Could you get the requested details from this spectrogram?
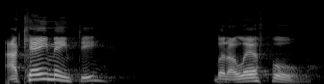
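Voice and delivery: loud rousing preacher delivery; preaching loud. Acted.

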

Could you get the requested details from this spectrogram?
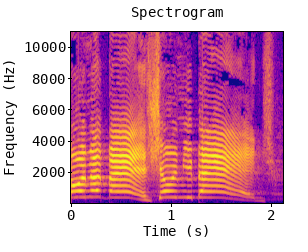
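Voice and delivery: high, loud shout across a field; loud high hollering from the fence; yelling. Retold or imitated.

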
